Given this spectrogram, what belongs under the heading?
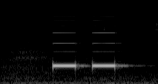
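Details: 20-year-old IBM ThinkPad R40 type 2722 at boot: two identical high-pitched beeps, each about a quarter second, in quiet; POST error for the failed, undetected hard disk.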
